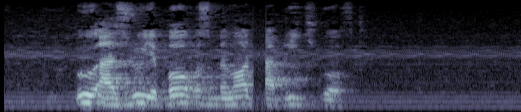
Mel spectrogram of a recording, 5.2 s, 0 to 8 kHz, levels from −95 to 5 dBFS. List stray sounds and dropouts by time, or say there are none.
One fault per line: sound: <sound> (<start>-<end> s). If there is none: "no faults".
sound: dropout (2.5-2.7 s)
